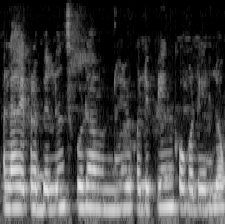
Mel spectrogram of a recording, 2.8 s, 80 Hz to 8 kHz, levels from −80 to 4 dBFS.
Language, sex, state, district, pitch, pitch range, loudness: Telugu, female, Andhra Pradesh, Sri Satya Sai, 230 Hz, 225-235 Hz, -14 LUFS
